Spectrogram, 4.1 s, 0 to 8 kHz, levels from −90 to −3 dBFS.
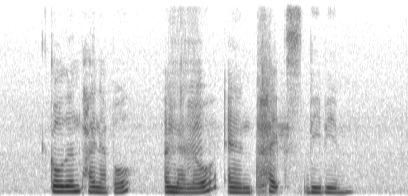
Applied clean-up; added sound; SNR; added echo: neural mask model Resemble Enhance denoiser.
